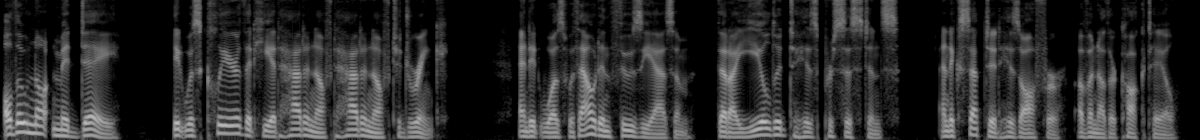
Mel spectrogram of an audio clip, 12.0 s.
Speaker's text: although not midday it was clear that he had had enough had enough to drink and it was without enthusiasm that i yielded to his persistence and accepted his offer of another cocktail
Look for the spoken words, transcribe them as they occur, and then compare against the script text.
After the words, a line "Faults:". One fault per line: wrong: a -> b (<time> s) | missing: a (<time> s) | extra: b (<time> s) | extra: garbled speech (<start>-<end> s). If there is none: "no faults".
although not midday it was clear that he had had enough had enough to drink and it was without enthusiasm that i yielded to his persistence and accepted his offer of another cocktail
Faults:
no faults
